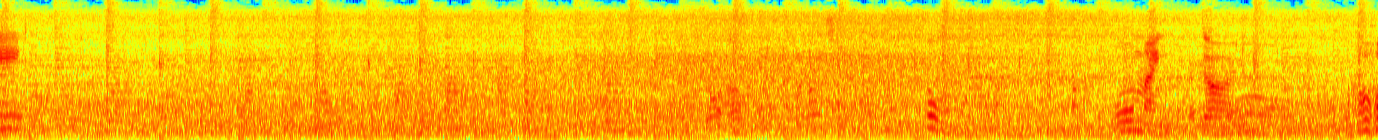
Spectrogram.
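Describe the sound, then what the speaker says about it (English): High ocean waves crash on the shore on a first visit to Los Angeles, a loud continuous roar and wash of surf with brief high chirps near the end. "Oh my God, those waves."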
